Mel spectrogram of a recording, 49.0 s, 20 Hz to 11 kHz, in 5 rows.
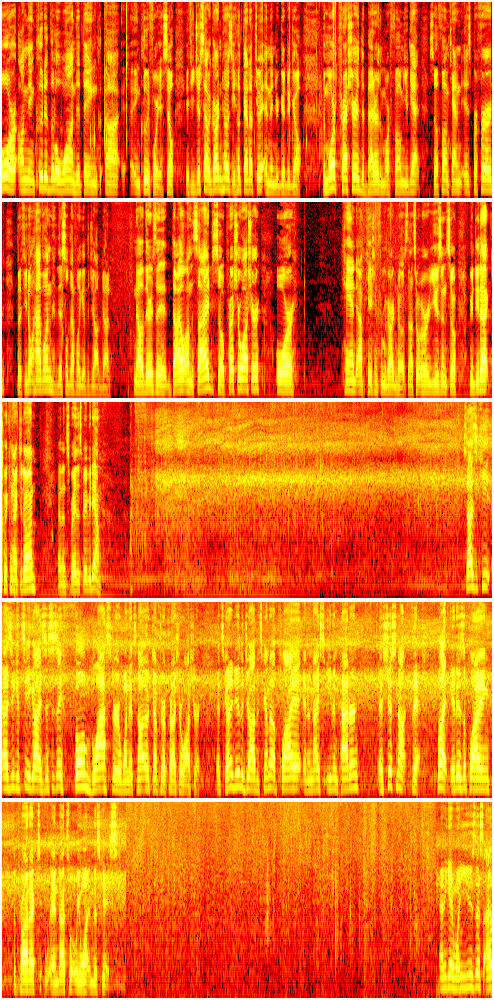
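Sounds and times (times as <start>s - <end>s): foam spray hissing on car paint: 22.2s - 49.0s.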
